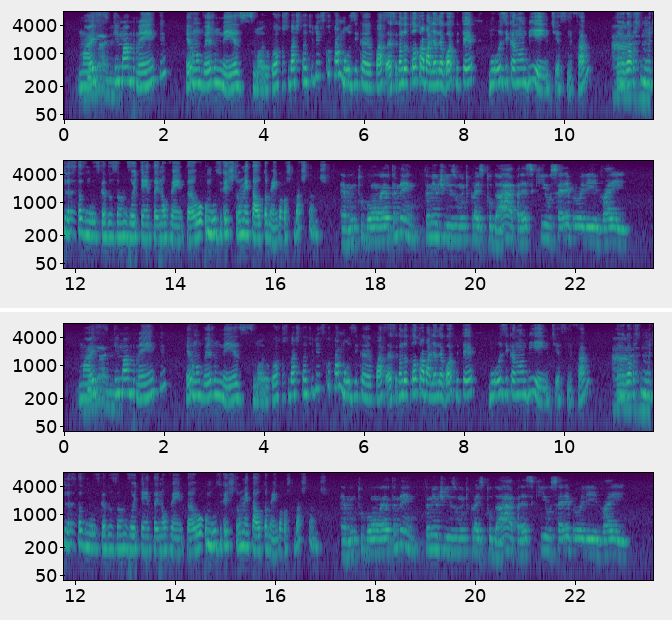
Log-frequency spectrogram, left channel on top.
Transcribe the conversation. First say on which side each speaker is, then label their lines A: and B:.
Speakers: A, on the left; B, on the left.
A: Mas,
B: verdade.
A: ultimamente, eu não vejo mesmo. Eu gosto bastante de escutar música. Eu passo, assim, quando eu estou trabalhando, eu gosto de ter música no ambiente, assim, sabe?
B: Ah,
A: Então, eu gosto muito dessas músicas dos anos 80 e noventa. ou música instrumental também, gosto bastante.
B: é é muito bom. É, Eu também, também utilizo muito para estudar. Parece que o cérebro ele vai,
